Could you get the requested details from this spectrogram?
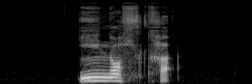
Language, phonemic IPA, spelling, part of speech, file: Navajo, /ʔíːnóɬtʰɑ̀ʔ/, íínółtaʼ, verb, Nv-íínółtaʼ.ogg
- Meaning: second-person duoplural imperfective of ółtaʼ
